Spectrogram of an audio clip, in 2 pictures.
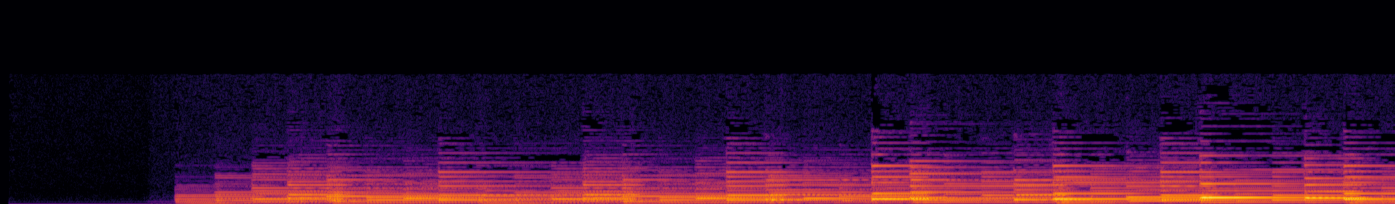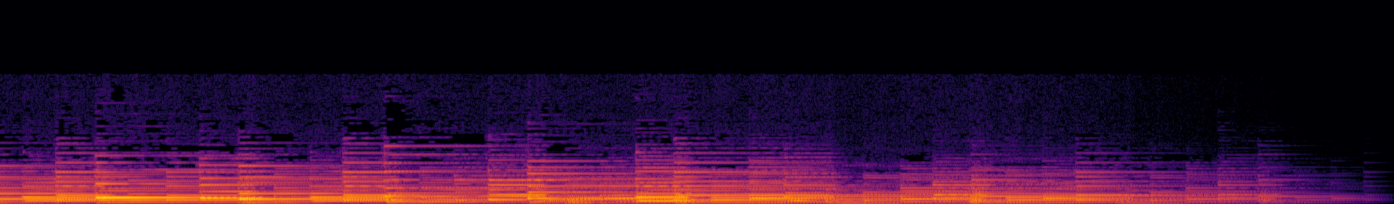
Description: Music Category/Genre:  Classical Music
